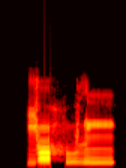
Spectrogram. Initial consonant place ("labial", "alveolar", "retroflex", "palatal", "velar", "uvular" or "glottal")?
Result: palatal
